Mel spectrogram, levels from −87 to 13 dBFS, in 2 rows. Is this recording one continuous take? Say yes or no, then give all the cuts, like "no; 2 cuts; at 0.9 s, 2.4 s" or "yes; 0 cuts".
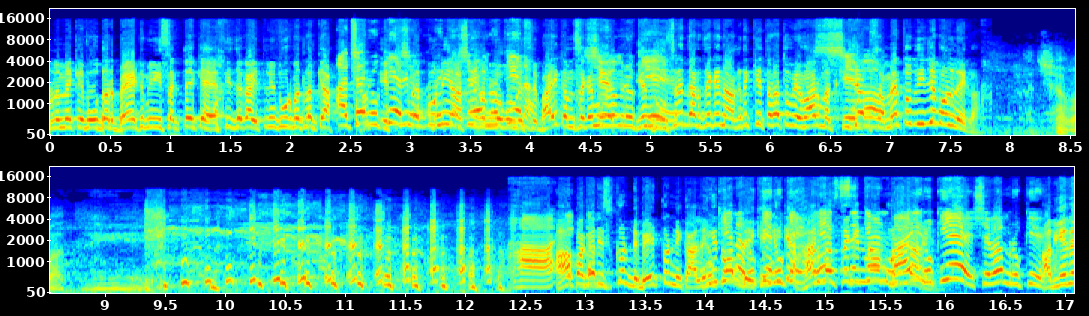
yes; 0 cuts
